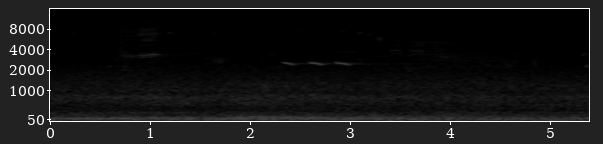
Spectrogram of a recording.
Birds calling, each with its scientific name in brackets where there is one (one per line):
Common Grackle (Quiscalus quiscula)
Tufted Titmouse (Baeolophus bicolor)
Gray Catbird (Dumetella carolinensis)
Black-capped Chickadee (Poecile atricapillus)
